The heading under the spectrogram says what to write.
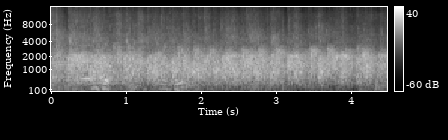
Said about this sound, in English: Welcome to the panel. This is the panel with Roy Thomas. A round of applause for Roy.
